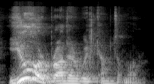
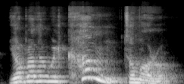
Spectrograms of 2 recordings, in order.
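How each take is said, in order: First: The stress falls on the word your. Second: The stress falls on the word come. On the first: It is that person's brother, not someone else's. "if I stress your brother, your, just the word your" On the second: He will come rather than stay at home. "When you when you stress the word come"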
